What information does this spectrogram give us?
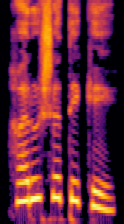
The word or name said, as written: ಹರುಷತಿಕೆ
